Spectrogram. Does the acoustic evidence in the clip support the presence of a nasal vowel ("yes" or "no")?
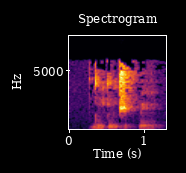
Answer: yes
